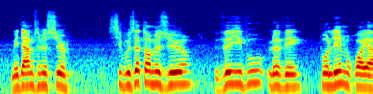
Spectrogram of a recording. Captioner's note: speaks French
